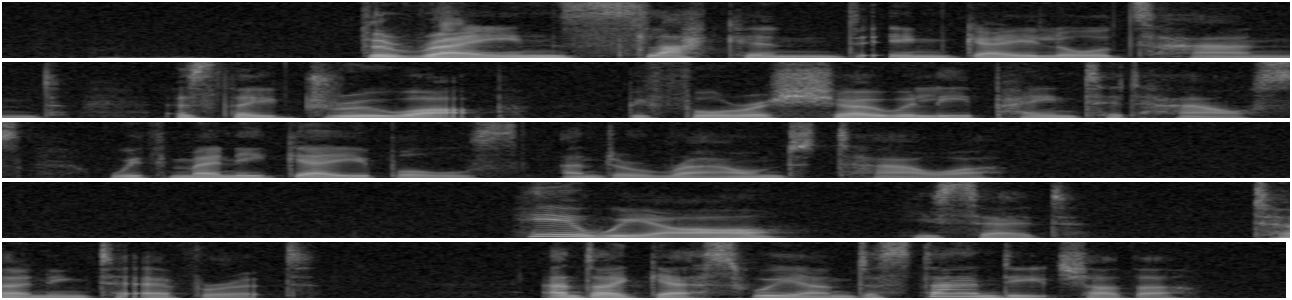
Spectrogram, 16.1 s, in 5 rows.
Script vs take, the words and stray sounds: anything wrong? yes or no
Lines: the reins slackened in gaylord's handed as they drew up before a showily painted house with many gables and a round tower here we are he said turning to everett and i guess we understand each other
yes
